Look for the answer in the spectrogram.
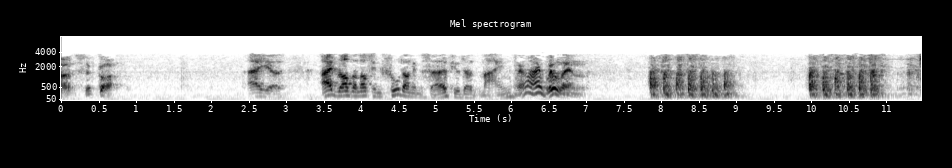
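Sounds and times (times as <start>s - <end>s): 
speech: 0.3s - 0.8s, 2.5s - 7.1s, 7.8s - 8.6s
rapid firm knocking on a locked door: 7.8s - 9.2s, 9.9s - 11.1s.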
